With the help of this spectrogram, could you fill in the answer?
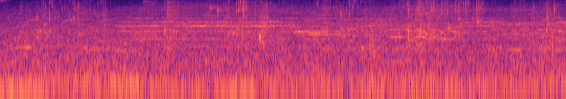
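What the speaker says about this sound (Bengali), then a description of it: "এবার আমার পাতাগুলো জলের মধ্যে চুবিয়ে দিয়েছি, দিয়ে ধুয়ে তুলছি, পরিষ্কার করে তুলব।" Pumpkin leaves are dunked and washed in a container of water, giving a steady soft trickling and dripping with occasional splashes, close and fairly quiet with no talking.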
